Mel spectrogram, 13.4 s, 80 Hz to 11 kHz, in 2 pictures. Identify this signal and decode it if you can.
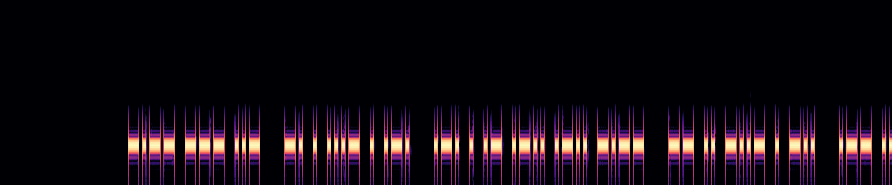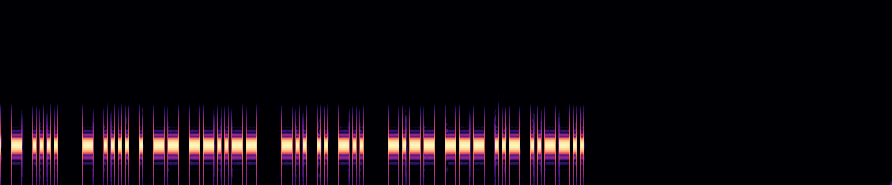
Morse code, heard as a keyed tone, about 44 wpm, 700 Hz. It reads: YOU NEVER REALLY MIXED WITH THEM, DID YOU?
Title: Sentences from Top 1500 Words 45wpm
